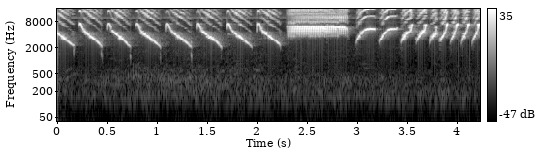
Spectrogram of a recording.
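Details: Belgian canary singing for training: a series of falling slurred whistles, a brief harsh buzzy burst, then quick rising chirps that speed into a rapid run.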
